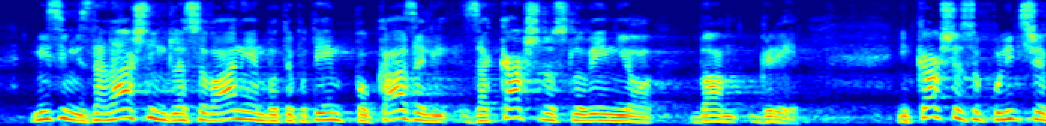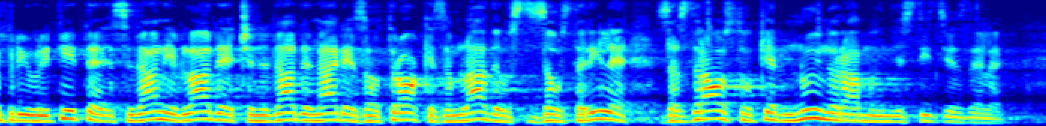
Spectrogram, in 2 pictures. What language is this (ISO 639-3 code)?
slv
